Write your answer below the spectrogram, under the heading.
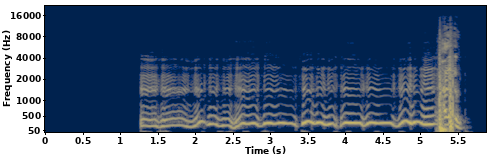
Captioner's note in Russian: напевает мелодию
